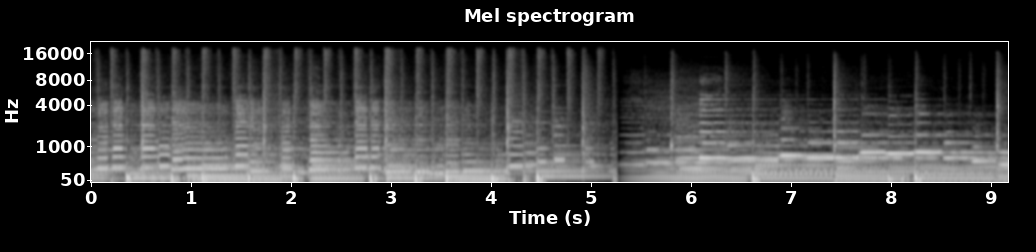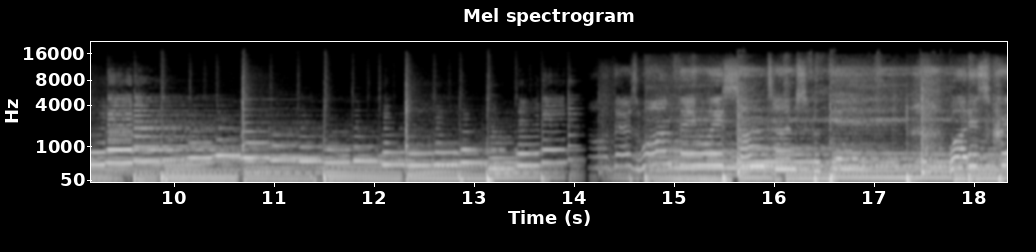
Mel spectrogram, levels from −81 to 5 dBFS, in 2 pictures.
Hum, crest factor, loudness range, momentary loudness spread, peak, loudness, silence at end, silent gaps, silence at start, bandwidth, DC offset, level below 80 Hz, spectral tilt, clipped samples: none; 16 dB; 4 LU; 8 LU; -2 dBFS; -18 LUFS; 0 s; none; 0 s; 18 kHz; under 0.1%; -26 dBFS; -6 dB/octave; under 0.1%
